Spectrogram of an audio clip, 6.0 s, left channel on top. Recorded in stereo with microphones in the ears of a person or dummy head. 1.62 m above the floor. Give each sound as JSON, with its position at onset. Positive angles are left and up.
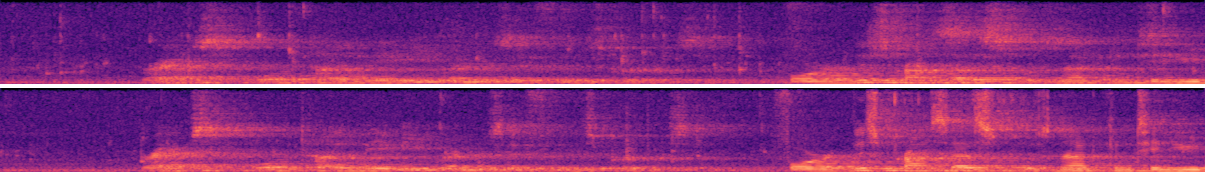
{"t": 0.7, "sound": "a man speaking", "side_deg": -85, "distance_m": 6.0}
